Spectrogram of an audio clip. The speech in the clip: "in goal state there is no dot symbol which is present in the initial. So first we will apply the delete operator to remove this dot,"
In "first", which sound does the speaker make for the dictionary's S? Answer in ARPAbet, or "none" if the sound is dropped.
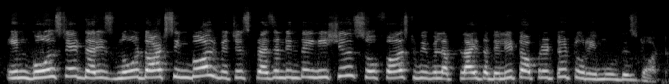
S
